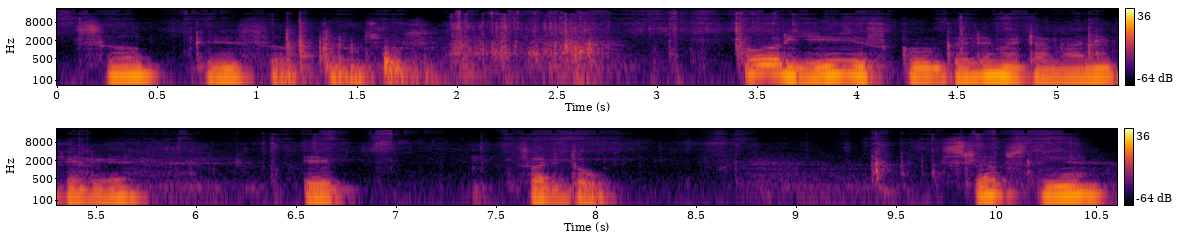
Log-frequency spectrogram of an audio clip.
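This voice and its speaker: A man's voice: medium pitch, very noisy. A man hosting a casual, chatty gadget unboxing and explainer, informally mixing English words into his talk. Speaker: YouTube host unboxing and reviewing gadgets.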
